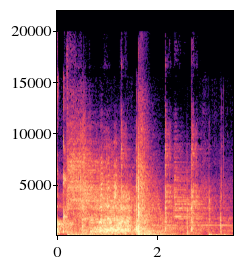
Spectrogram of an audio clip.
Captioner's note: exclaims; circles slapping on floor; audience tittering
